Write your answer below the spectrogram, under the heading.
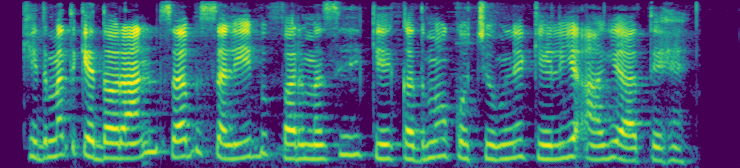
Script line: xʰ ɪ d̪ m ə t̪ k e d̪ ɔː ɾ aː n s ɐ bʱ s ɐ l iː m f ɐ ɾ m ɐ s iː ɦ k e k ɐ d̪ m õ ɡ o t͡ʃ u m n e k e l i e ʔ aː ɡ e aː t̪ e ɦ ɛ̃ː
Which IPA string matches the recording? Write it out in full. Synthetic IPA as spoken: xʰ ɪ d̪ m ə t̪ k e d̪ ɔː ɾ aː n s ɐ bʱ s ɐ l iː b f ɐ ɾ m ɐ s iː ɦ k e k ɐ d̪ m õ k o t͡ʃ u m n e k e l i e ʔ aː ɡ e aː t̪ e ɦ ɛ̃ː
